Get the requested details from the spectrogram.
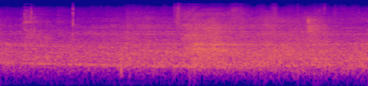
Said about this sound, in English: Right, train coming, I think this could be an Ealing, so we might get this.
